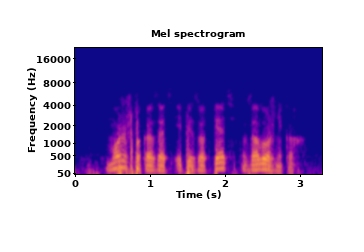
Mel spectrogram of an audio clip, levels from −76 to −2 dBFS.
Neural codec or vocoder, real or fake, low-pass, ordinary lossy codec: none; real; 7.2 kHz; Opus, 32 kbps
